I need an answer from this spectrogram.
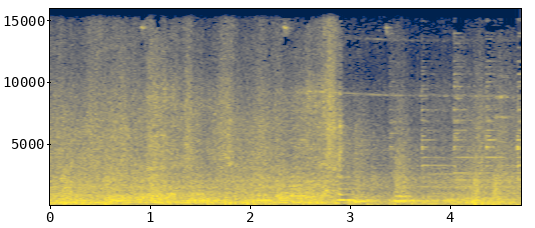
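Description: Loaded rock hopper cars of a Union Pacific freight rolling past, steel wheels clattering and rumbling on the rails. About three seconds in the sound drops and thins as the last car goes by and the train rolls away.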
